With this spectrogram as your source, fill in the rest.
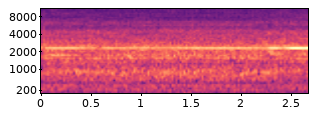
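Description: An IPL hair removal device runs with a steady, loud whirring fan noise and a thin high whine, close by and unbroken for a few seconds with no talking.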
